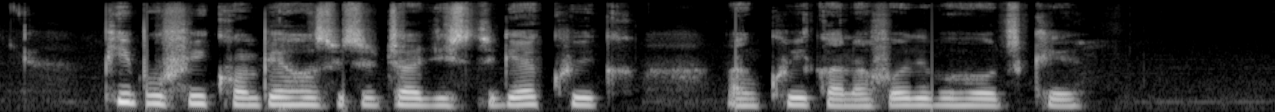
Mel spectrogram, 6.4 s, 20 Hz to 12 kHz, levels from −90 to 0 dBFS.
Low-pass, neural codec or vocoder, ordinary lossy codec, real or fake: 10.8 kHz; none; AAC, 64 kbps; real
